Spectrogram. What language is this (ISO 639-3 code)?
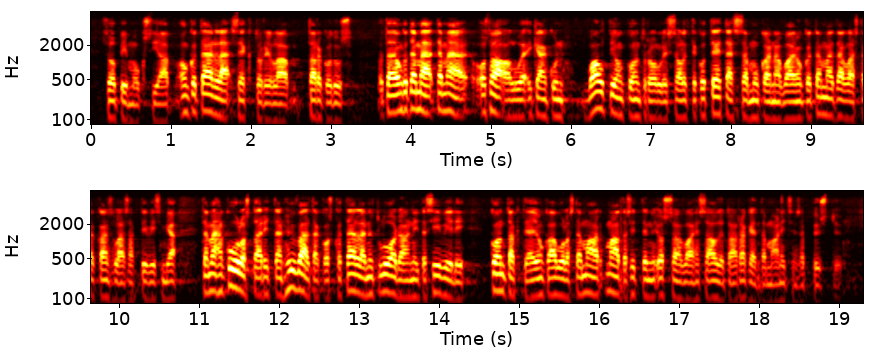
fin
